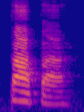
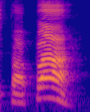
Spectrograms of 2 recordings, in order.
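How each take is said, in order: First: Papa as PA-pa, low falling end; stress on first syllable. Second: Papa as pa-PA, final syllable much louder; stress on last syllable. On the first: Teacher repeats papa without the accent, first-syllable stress. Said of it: "I'll say it again". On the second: Teacher repeats papa with an accent, last-syllable stress. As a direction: drive hard into the second pa of papa. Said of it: "P A P A with an accent". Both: Shown as a demonstration.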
